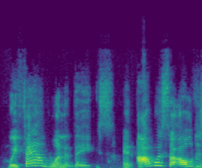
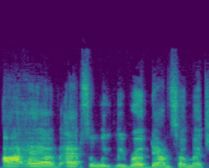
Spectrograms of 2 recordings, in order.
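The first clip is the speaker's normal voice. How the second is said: ordinary delivery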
